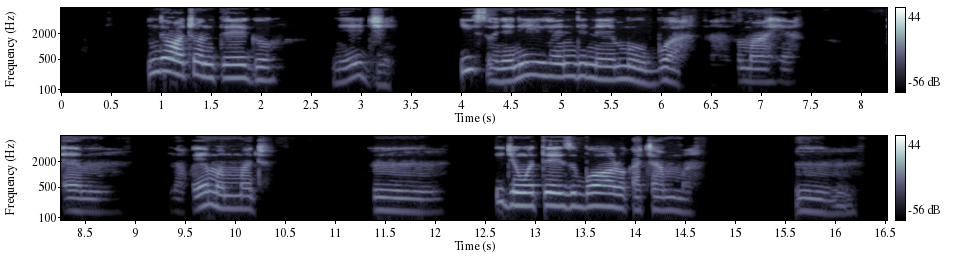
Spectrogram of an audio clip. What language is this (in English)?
Igbo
